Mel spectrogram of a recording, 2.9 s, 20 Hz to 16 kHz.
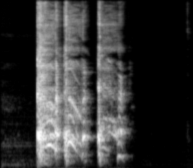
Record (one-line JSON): {"three_cough_length": "2.9 s", "three_cough_amplitude": 32768, "three_cough_signal_mean_std_ratio": 0.4, "survey_phase": "beta (2021-08-13 to 2022-03-07)", "age": "45-64", "gender": "Female", "wearing_mask": "No", "symptom_none": true, "smoker_status": "Ex-smoker", "respiratory_condition_asthma": false, "respiratory_condition_other": false, "recruitment_source": "REACT", "submission_delay": "19 days", "covid_test_result": "Negative", "covid_test_method": "RT-qPCR", "influenza_a_test_result": "Negative", "influenza_b_test_result": "Negative"}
